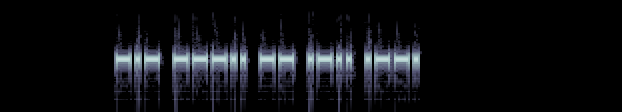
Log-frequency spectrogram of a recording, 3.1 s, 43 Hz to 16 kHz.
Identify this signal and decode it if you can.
Morse code, heard as a keyed tone, about 53 wpm, 700 Hz. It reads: K8MLP
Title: USA Call Signs - 5 Characters - 50wpm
